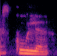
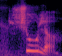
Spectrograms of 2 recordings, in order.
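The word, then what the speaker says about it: Schüler: air is in there schooler Schuler cooler yeah SCH togethers pronounces sure so air East in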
